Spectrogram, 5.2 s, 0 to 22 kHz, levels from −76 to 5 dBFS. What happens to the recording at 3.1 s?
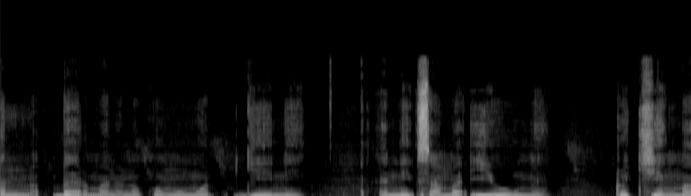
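At 3.1 s, as across the whole clip, the speech sounds rough and grainy, with noise between harmonics and a thin, synthetic top band. The likely cause is low-delay AAC compression, whose short frames resolve pitch poorly, at a bitrate that sounds near 24 kbps. Grain rather than swirly smearing sets it apart from long-frame codecs.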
